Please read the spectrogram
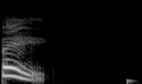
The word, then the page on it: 被: bei4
